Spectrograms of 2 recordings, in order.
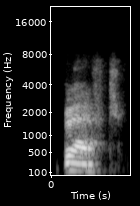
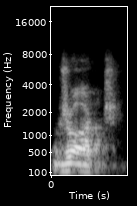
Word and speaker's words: draft: Hey, how do you pronounce this? Draft. আমি এটা কি বলতাম জানো? Drought. Last year I got to know it's pronounced draft.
